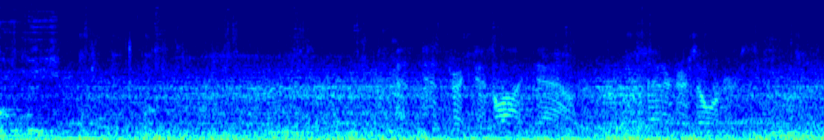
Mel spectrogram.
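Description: Heavy boots clank on metal stairs.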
